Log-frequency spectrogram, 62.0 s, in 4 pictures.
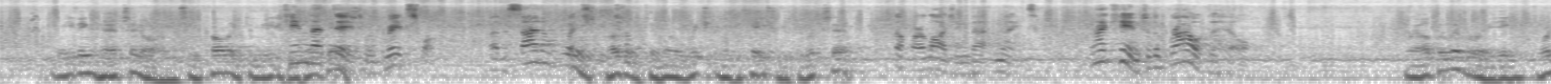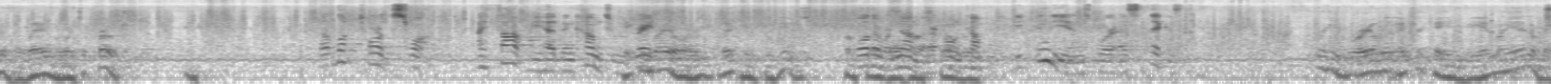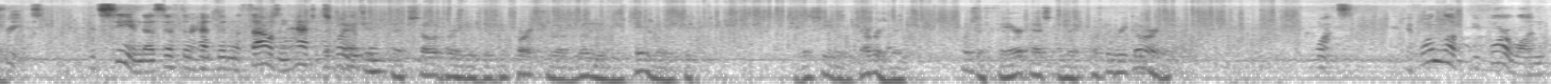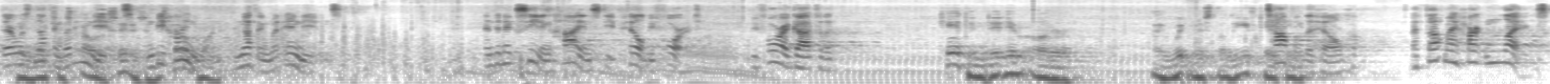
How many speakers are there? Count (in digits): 2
